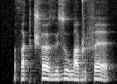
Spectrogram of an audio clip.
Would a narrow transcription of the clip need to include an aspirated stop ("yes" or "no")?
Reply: yes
